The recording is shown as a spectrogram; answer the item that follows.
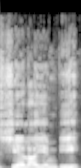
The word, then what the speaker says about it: climb: 그리고 발음과 관련해선 알파벳 M 뒤에 알파벳 B는 묵음이다. 알파벳 CLIMB, climb, 알파벳 THUMB, some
